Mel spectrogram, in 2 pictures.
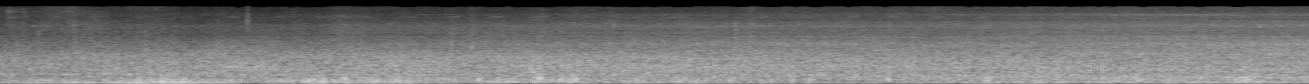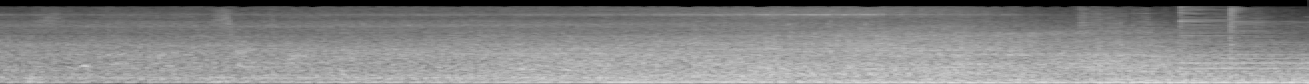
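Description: Passing road traffic: a vehicle's low engine hum and road noise build steadily, loudest near the end.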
